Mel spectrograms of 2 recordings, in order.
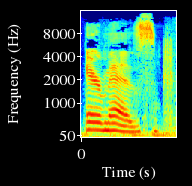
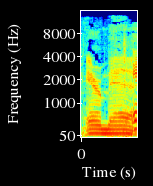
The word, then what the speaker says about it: Hermès: I go, oh my gosh, this one person we know at work has a Hermès bag. But it's Hermes. – Hermes. – Hermes.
